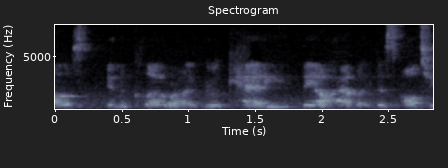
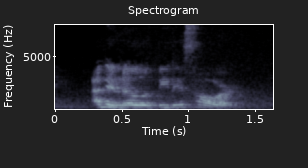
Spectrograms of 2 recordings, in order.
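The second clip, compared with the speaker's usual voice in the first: holding back tears, tearful, raised and high; 6 semitones higher, 5 dB louder than usual. Opening up about a difficult past to a listener: holding back tears. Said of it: "Don't cry".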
